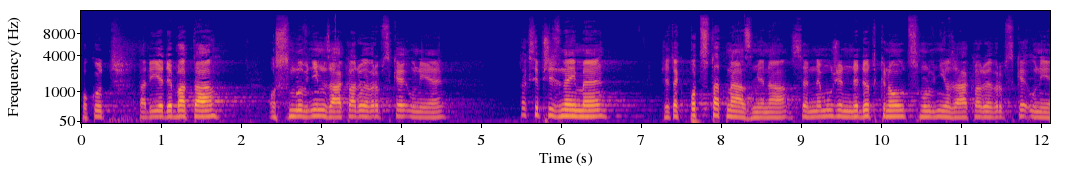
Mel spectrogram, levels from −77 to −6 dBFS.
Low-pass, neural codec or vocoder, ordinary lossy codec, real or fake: 14.4 kHz; none; AAC, 48 kbps; real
